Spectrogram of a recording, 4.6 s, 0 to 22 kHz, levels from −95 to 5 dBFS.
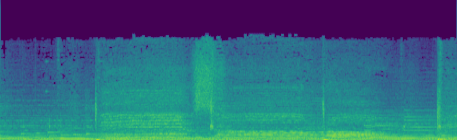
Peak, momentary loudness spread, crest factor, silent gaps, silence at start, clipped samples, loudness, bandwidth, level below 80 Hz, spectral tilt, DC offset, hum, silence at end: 0 dBFS; 4 LU; 14 dB; none; 0 s; under 0.1%; -15 LUFS; 17 kHz; -24 dBFS; -4.5 dB/octave; under 0.1%; none; 0 s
